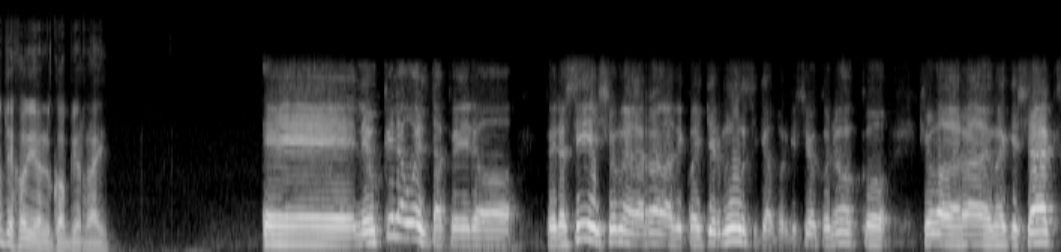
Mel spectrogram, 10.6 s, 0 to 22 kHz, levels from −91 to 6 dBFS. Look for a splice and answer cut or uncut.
uncut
